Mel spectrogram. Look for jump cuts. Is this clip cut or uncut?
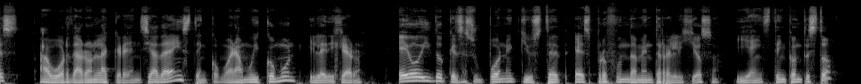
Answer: uncut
